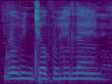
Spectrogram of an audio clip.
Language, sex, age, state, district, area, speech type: Maithili, female, 45-60, Bihar, Muzaffarpur, rural, spontaneous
